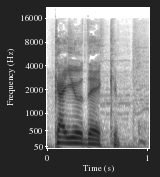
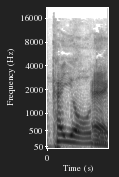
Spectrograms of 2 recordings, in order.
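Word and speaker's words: Kayode: Altro giovane di cui ogni volta sento parlare, ma sinceramente io l'ho visto forse una volta, è Caio Dec, pronuncio malissimo, no, sicuramente. – Sì, allora, cioè, lui ha chiesto di essere chiamato all'italiana Coyote, ecco, anche perché lui è italiano, gioca nell'Under, come vedete, 19, lo pronuncio Zuda.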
